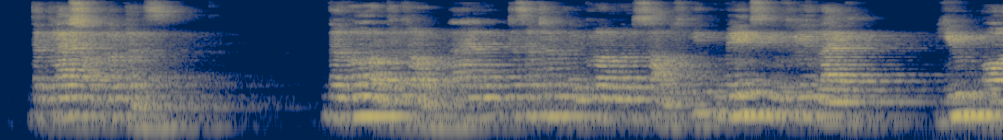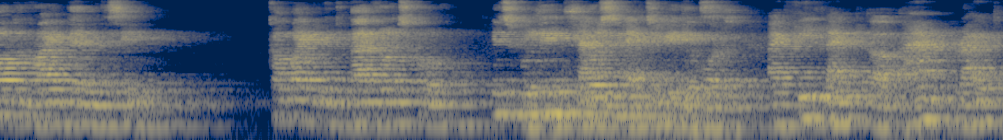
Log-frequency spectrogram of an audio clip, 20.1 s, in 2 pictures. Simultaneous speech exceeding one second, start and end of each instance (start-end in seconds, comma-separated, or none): 15.2-17.2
